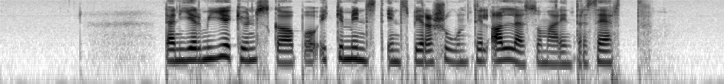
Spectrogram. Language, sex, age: Norwegian, female, 27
